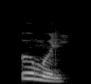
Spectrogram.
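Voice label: "ымыль", Komi, female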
